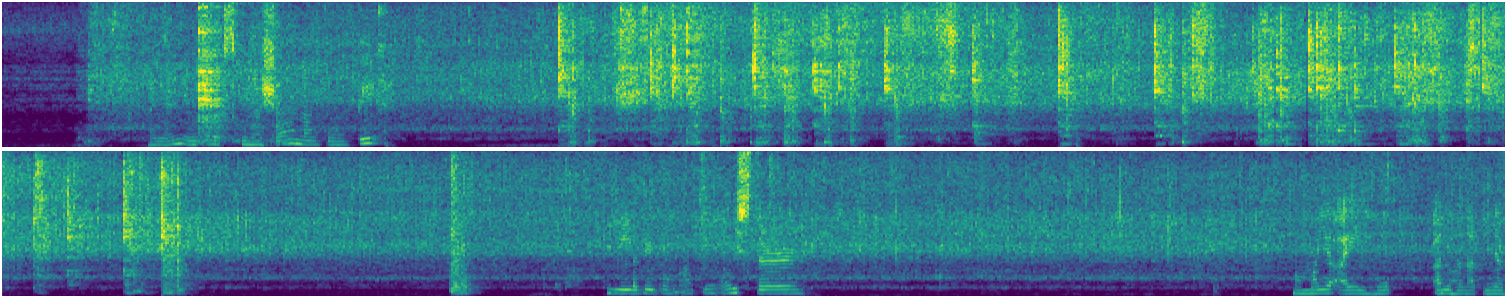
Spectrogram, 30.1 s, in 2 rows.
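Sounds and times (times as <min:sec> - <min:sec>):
meat sizzling in a pot: 0:00.0 - 0:30.0.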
